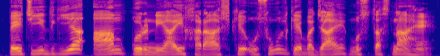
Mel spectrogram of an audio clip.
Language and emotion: Urdu, neutral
